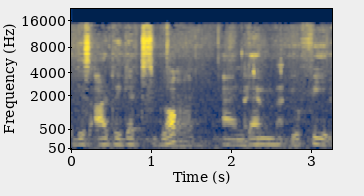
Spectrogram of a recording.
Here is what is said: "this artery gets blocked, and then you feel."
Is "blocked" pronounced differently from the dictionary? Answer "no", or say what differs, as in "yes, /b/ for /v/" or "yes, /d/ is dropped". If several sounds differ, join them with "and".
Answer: yes, /t/ is dropped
